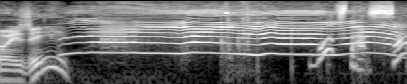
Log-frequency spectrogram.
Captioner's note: baby wailing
